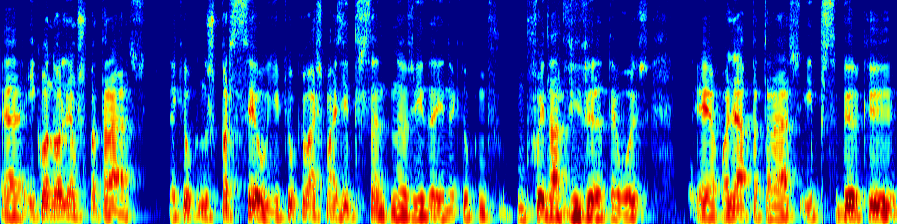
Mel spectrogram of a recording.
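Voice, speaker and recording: Speech comes very fast from this man. His pitch is medium, with ordinary variation. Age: 60s. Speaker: study group participant. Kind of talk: casual group discussion. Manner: halting, many fillers.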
